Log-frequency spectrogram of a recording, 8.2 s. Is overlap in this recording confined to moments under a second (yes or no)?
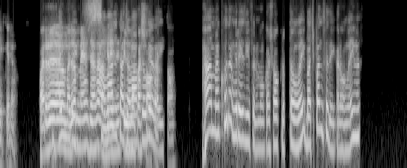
no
